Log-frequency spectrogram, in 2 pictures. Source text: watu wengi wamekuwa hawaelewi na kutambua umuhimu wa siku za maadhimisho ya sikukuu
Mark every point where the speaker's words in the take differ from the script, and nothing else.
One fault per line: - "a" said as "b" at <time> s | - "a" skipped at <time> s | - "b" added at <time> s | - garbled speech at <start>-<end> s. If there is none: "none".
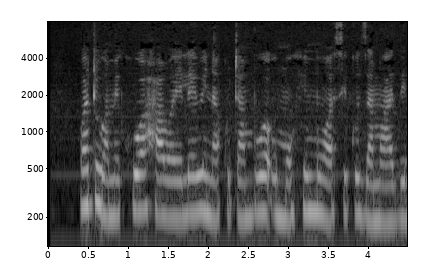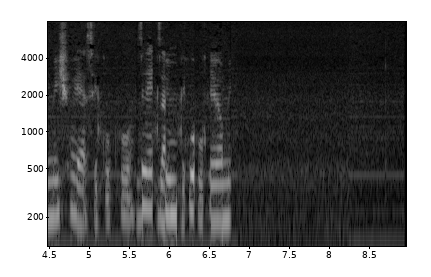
- "wengi" skipped at 0.7 s
- garbled speech at 5.6-6.8 s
